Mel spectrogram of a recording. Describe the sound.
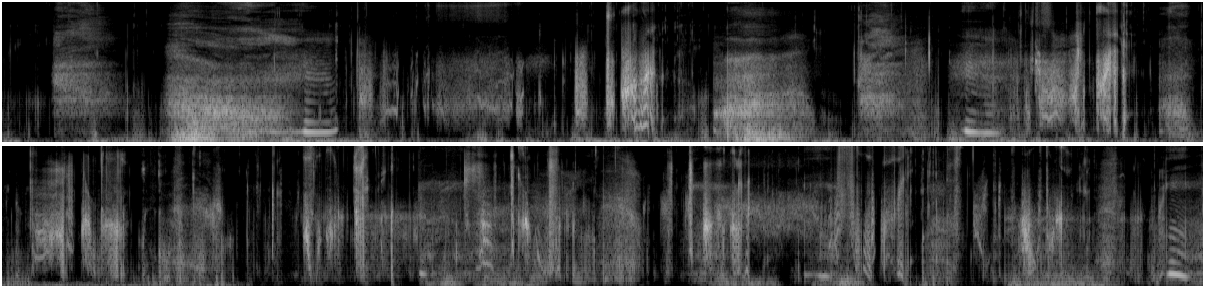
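Breathy sighs and wet mouth sounds of nibbling and chewing in an ear-eating ASMR roleplay, soft and close, coming in irregular bursts separated by quiet pauses.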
